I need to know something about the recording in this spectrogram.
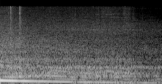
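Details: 2006 Ford Fiesta ST after fixing the manifold heat shield, welding the back box and fitting a new 4-inch stainless tip: a single rev falls smoothly to idle with a deep even note, no blowing, ticking or rattle; the exhaust is sound.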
